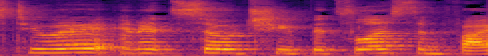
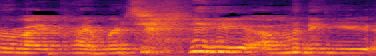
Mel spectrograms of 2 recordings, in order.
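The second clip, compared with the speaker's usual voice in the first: laughing, giggling through the words. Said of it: "I don't know why I'm laughing".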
